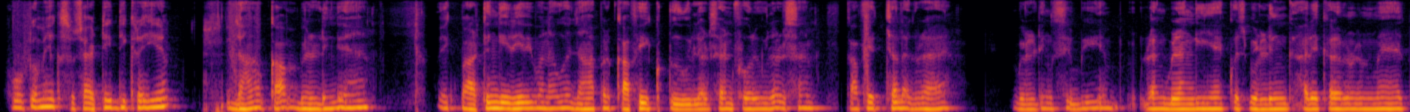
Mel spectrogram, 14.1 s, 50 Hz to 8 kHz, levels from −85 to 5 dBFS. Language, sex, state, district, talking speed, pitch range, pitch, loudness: Hindi, male, Bihar, Gopalganj, 175 wpm, 140-165 Hz, 150 Hz, -19 LUFS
